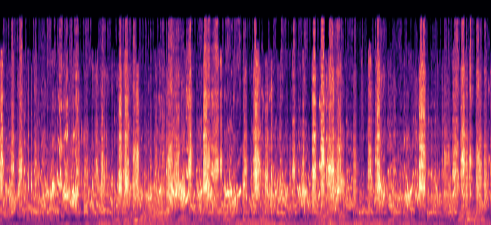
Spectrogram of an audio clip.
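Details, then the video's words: A winter recording of pet budgerigars: busy nonstop chattering, with sharp squawks and quick high chirps from several birds layered over a scratchy, warbling background of overlapping calls. "Budgies parrot chirping sounds"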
